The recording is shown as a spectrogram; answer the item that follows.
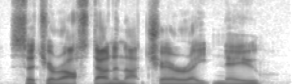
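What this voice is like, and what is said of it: Put-on Irish accent. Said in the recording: “I'll do an Irish ... That's my Irish.”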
